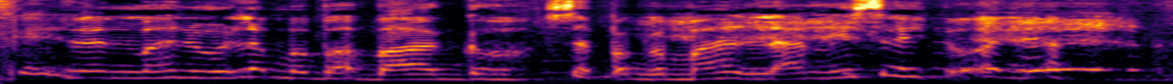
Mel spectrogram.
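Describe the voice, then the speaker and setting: A woman's voice: on the high side, big pitch swings, normal speed. An actress playing a devoted, forgiving middle-aged mother in a Filipino radio drama. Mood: tender, loving. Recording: dramatic music underneath.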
